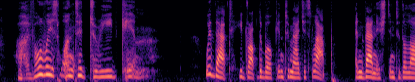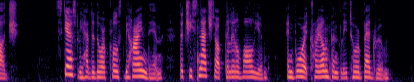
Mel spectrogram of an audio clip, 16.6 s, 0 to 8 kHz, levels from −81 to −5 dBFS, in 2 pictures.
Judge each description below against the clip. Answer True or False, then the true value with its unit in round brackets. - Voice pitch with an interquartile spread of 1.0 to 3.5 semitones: True (2.8 semitones)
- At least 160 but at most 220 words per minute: False (150 wpm)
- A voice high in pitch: True (195 Hz)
